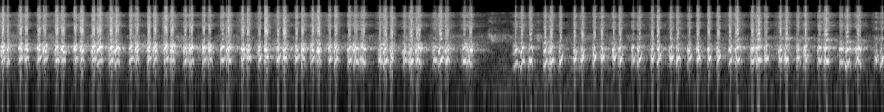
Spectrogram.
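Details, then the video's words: White-breasted waterhen call used as a lure for trapping: a loud, harsh, croaking chorus of rapid repeated notes that runs without pause, breaks off briefly at about five seconds, then resumes just as dense and insistent. "SUARA PEMANGGIL PIKAT BURUNG RUAK RUAK"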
